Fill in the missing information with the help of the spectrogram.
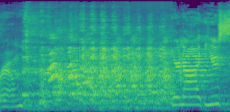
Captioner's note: audience laughing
